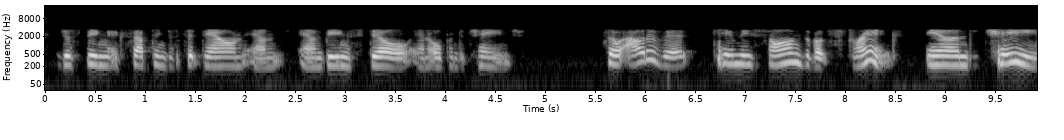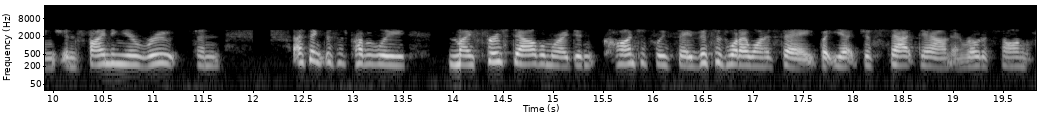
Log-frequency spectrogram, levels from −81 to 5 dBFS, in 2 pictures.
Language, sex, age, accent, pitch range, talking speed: English, female, 40-59, American, 205-240 Hz, 180 wpm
